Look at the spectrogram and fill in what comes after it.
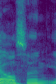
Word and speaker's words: GLSEN: Gelson, yeah.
